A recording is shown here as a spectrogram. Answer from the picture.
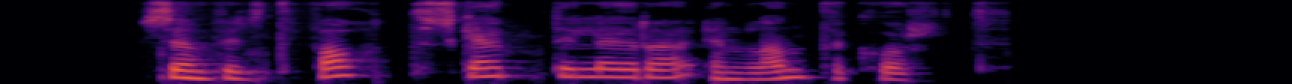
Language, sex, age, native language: Icelandic, female, 30-39, Icelandic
